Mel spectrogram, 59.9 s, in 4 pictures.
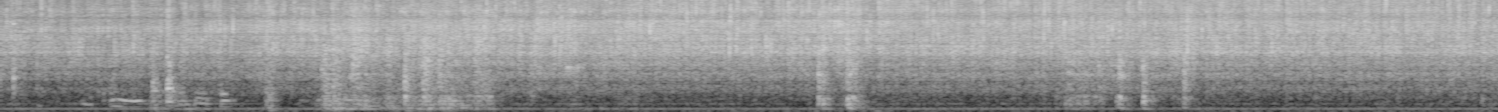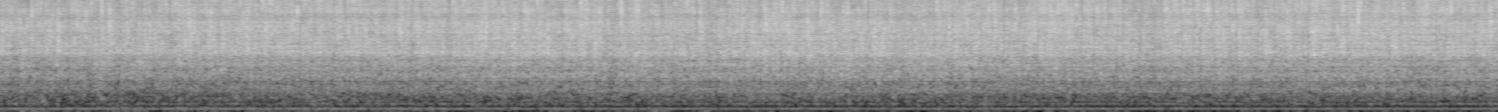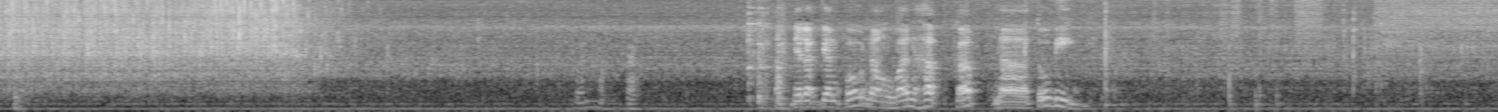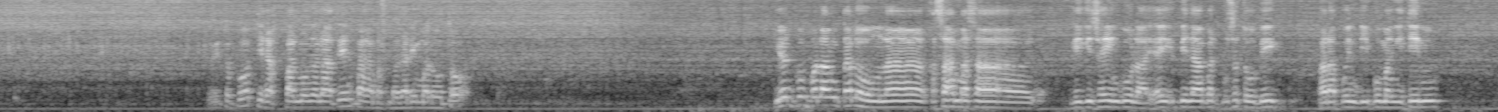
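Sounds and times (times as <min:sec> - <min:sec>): vegetables sizzling in a frying pan: 0:00.0 - 0:59.9.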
